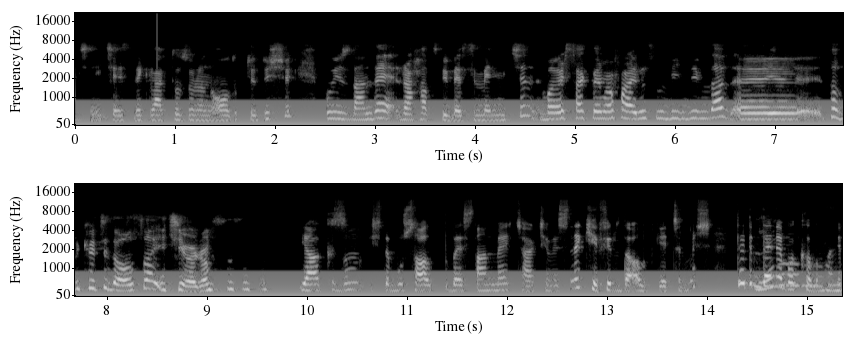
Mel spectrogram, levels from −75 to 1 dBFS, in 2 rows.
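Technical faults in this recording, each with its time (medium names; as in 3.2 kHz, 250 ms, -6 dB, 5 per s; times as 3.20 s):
buzz 50 Hz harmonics 17 -27 dBFS
0.82 s: pop -5 dBFS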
